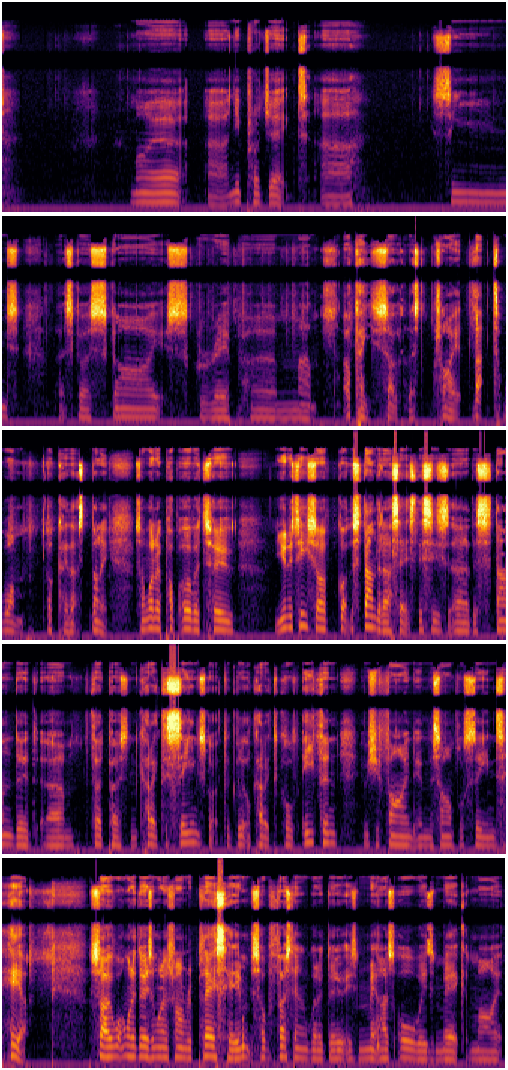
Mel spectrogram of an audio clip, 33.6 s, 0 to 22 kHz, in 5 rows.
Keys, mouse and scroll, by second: 0.6 click, 2.9 click, 5.4 click, 7.5 click, 9.0-11.2 typing, 12.2 click, 15.5 click, 16.8 alt+click, 19.0 click, 21.4 w, 23.4 click, 25.0 click, 29.2 click, 31.4 click, 31.8 right click, 32.8 click.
